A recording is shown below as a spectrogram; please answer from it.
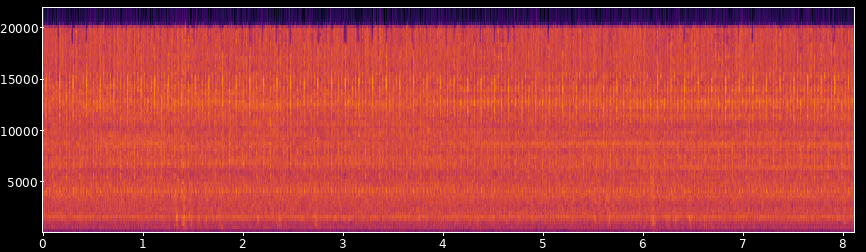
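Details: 2006 Honda Element idling: faint high-pitched whir with scattered light ticks; owner suspects timing chain tensioner, unconfirmed.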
